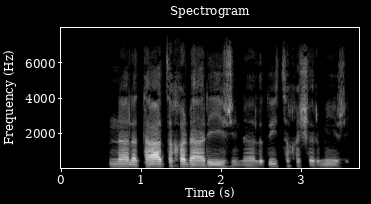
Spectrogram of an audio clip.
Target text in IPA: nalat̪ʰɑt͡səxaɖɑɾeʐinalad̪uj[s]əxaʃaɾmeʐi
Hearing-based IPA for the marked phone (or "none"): t͡s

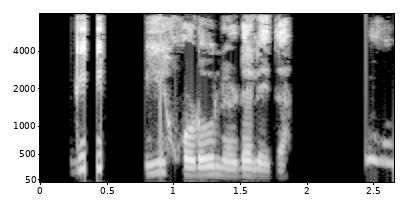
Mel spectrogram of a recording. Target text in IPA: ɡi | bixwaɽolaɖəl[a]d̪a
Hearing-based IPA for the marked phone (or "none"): e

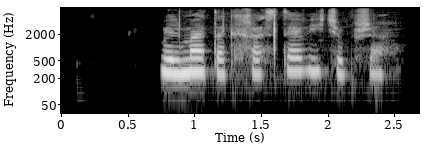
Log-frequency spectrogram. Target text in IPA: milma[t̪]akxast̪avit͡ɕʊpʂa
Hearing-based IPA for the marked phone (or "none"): t̪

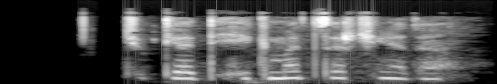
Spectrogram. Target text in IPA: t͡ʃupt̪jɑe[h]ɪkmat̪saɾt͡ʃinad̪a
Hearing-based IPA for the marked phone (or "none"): h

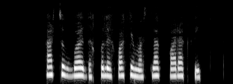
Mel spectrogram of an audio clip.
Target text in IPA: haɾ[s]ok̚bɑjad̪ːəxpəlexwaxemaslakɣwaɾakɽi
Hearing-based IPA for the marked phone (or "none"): t͡s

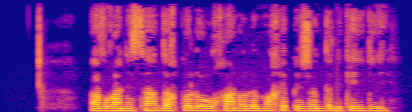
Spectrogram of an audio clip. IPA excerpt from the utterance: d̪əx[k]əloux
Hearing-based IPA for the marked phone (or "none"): p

